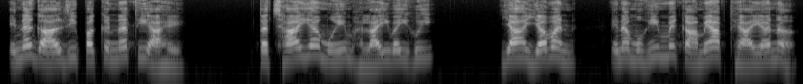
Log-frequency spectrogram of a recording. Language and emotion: Sindhi, neutral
